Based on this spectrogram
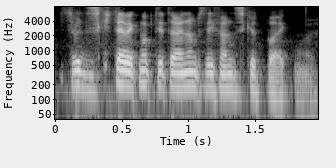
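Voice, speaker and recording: A high, darkish voice with lively intonation races along very fast in this casual vlog. The man speaks with a Québécois French accent, rambles, addresses the viewer directly, and fills his speech with "là."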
